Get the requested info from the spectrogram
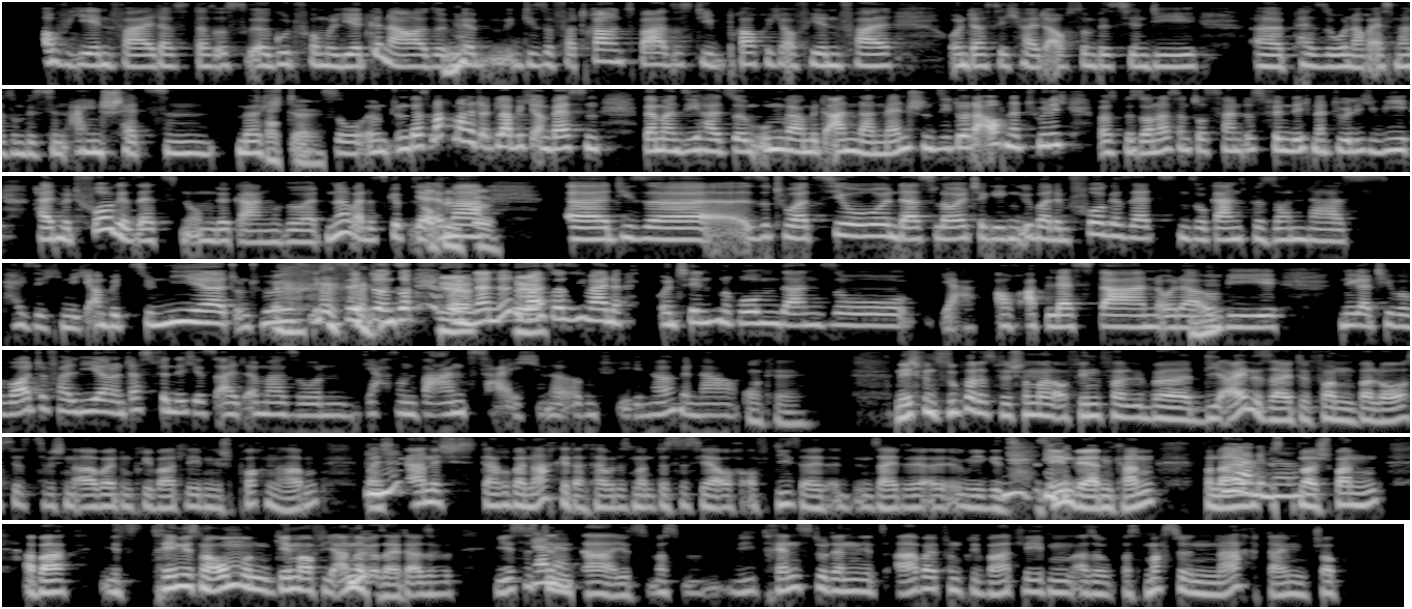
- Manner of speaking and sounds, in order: laugh; laugh
- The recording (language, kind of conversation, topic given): German, podcast, Wie schaffst du die Balance zwischen Arbeit und Privatleben?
